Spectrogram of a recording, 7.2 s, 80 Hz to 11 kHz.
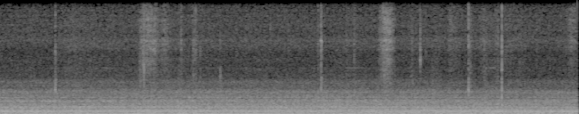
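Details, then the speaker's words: Tesla Model 3 on Nokian Hakkapeliitta R3 winter tyres, heard from inside the cabin while driving at cruising speed: a loud, steady, low droning growl under the road noise, persistent going straight or right, slightly less when turning left; worn wheel bearing or tyres suspected, not confirmed. "It's loud, straight, or going right, but when I go left, a little bit off, but actually at this speed it just seems to be persistent."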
